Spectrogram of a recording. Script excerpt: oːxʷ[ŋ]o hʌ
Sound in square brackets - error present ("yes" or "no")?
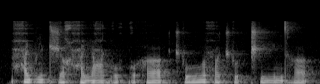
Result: yes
